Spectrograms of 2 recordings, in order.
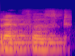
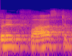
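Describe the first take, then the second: First: It is said as one combined word. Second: It is said as two separate words.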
